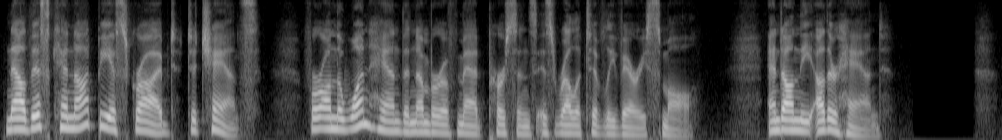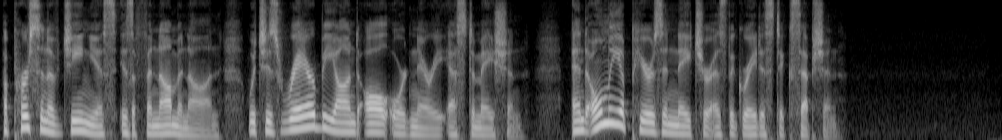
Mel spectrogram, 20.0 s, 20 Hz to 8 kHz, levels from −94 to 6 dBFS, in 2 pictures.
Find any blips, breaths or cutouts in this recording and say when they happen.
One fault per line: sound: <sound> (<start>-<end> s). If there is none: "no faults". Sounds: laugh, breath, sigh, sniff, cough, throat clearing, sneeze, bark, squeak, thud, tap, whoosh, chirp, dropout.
no faults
